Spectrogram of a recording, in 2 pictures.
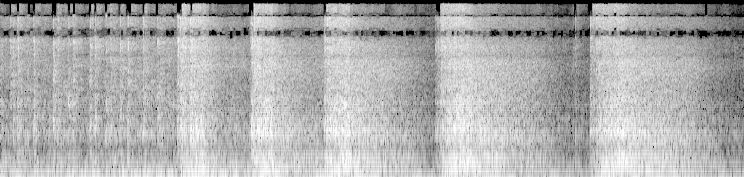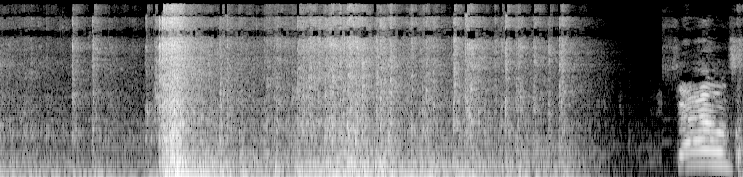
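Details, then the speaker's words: Mississippi Queen AWD build engine, first start with fresh plugs and tune-up rotor: catches and runs with uneven rises and falls in revs but no knocking or tapping, healthy; fuel pressure sensor reads erratically and throttle blade still needs setting. "healthy. That's good. That's yeah. We got a couple of little small issues."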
